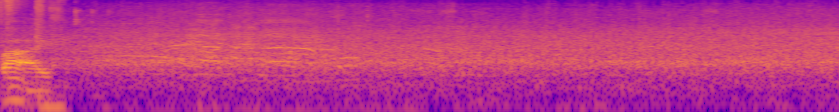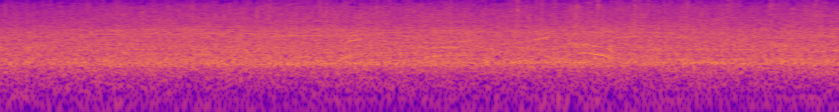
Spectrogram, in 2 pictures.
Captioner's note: crowd Noises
